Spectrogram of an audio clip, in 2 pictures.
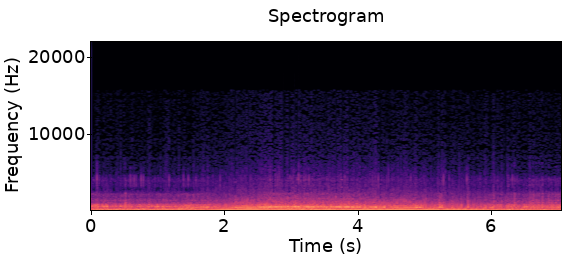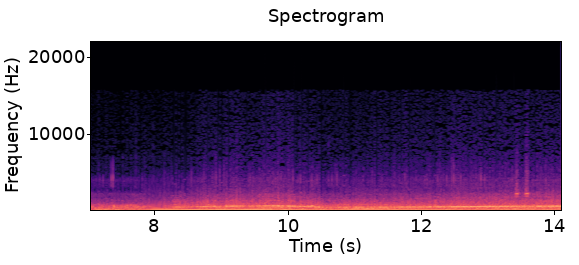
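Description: A heavy vehicle engine drones close by, its pitch rising and dropping with gear changes.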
